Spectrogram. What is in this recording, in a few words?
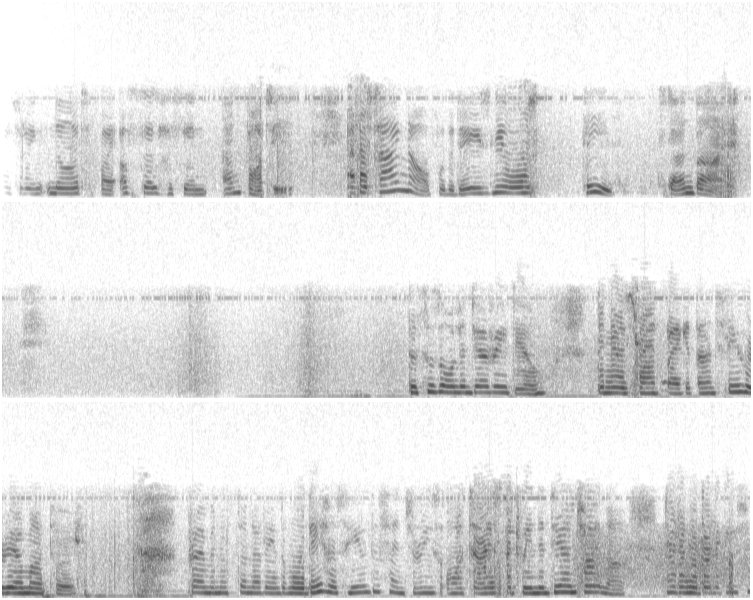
7550 kHz english; All India Radio; Yaesu FT 2000; Schwarzsee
